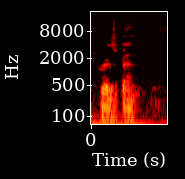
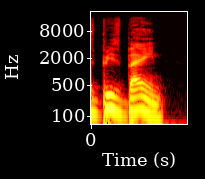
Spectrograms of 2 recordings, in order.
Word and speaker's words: Brisbane: Brisbane. – Oh, you said it properly for once. Every American says Brisbane.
